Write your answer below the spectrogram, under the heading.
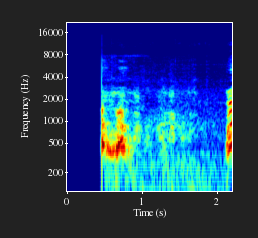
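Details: A Karelian Bear Dog gives sharp, mid-pitched barks, two separated by a short pause, during a predator-test demonstration at a wilderness fair in Oulu, 2019.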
